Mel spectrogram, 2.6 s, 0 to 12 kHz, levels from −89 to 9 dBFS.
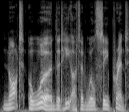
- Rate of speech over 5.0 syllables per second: No, 4.6 syllables/s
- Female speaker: No, male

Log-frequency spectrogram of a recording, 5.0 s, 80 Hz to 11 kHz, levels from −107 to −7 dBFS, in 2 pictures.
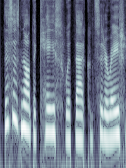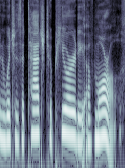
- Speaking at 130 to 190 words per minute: Yes, average, 180 wpm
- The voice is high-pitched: Yes, high, 205 Hz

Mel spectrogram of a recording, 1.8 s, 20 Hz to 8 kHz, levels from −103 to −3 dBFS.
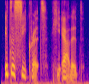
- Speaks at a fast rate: No, average, 165 wpm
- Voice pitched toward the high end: Yes, high, 235 Hz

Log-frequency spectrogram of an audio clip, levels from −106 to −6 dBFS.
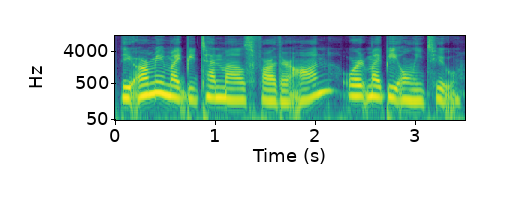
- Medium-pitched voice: No, high, 200 Hz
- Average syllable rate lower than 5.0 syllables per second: No, 5.5 syllables/s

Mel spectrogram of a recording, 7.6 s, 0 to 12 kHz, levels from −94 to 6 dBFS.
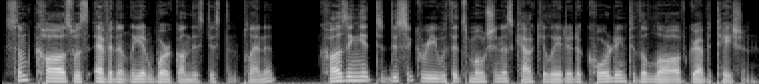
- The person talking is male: Yes, male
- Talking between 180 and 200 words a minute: Yes, average, 195 wpm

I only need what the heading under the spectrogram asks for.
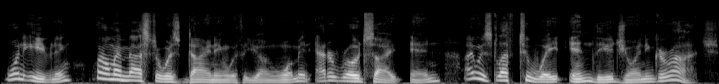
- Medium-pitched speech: Yes, medium, 145 Hz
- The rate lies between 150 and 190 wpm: No, average, 200 wpm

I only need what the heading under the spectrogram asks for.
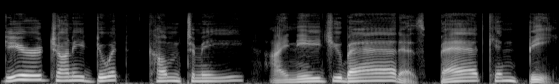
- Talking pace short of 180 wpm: Yes, average, 150 wpm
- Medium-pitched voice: Yes, medium, 155 Hz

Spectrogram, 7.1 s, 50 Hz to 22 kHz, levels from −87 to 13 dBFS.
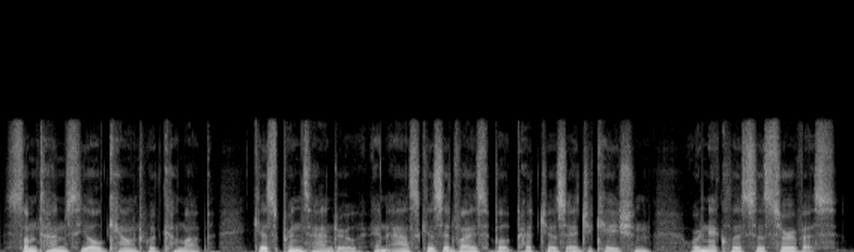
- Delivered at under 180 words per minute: Yes, average, 170 wpm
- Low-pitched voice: Yes, low, 115 Hz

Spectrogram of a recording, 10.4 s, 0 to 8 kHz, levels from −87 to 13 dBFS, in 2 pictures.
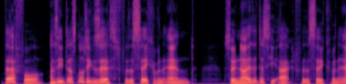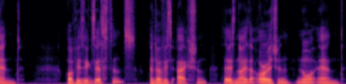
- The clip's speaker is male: Yes, male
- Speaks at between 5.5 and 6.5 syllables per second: Yes, 5.6 syllables/s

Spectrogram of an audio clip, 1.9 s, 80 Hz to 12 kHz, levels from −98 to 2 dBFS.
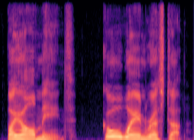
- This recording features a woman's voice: No, male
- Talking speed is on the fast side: Yes, fast, 245 wpm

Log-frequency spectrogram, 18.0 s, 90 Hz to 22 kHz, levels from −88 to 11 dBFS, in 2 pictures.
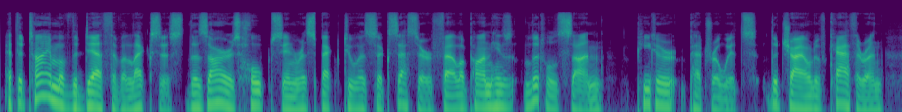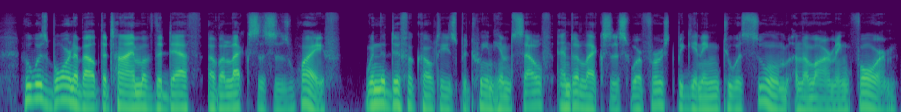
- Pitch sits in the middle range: No, low, 110 Hz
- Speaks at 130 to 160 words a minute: No, average, 180 wpm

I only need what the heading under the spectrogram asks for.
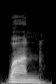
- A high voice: No, low, 105 Hz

